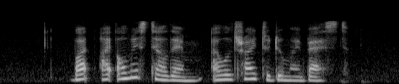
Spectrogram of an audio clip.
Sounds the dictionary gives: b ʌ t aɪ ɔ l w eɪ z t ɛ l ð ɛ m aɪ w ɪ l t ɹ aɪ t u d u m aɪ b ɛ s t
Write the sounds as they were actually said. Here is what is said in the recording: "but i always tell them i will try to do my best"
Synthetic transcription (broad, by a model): b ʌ t aɪ ɔ l w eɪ s t ɛ l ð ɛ m aɪ w ɪ l t ɹ aɪ t u d u m aɪ b ɛ s t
